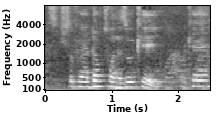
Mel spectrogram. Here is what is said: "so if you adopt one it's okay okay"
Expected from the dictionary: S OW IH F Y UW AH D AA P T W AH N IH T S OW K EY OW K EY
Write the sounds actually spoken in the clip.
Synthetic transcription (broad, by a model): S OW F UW AH D AA P T W AH N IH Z OW K EY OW K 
